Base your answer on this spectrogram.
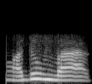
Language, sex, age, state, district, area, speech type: Manipuri, female, 45-60, Manipur, Kangpokpi, urban, conversation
